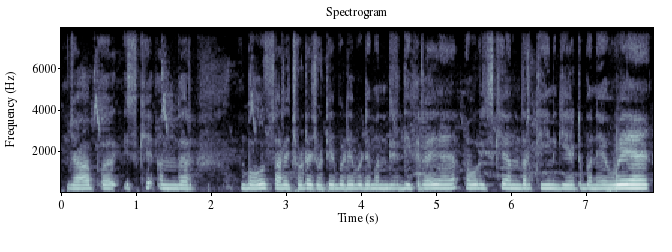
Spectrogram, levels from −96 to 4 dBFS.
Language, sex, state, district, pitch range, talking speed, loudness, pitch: Hindi, male, Uttar Pradesh, Saharanpur, 185-195 Hz, 165 wpm, -18 LUFS, 190 Hz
